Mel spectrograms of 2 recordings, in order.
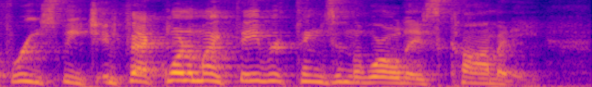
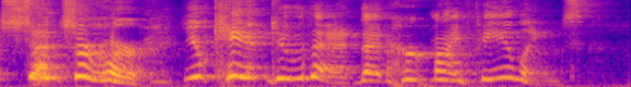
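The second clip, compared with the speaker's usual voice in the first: higher-pitched mocking complaint; mock outrage; 5 semitones higher than usual. Mimicking right-wingers demanding a comedian be censored, mock outrage. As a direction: imitate thin-skinned people whining in protest.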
